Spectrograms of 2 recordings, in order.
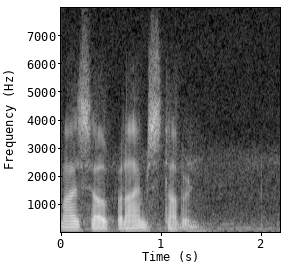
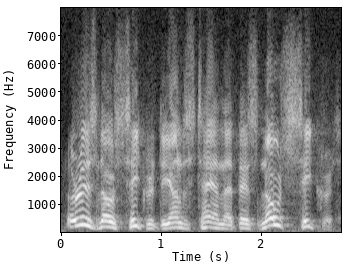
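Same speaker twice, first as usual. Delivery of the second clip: desperate raised plea; 7 semitones higher than usual. Acted. Walter pleads with George to spare the woman, raised desperate voice. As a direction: push the pitch up and plead hard.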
